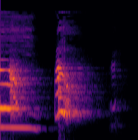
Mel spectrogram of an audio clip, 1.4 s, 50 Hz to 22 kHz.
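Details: A 4-month-old tricolour Basset Hound, just learning to howl, gives two brief, tonal howling yelps, the first sliding downward in pitch.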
